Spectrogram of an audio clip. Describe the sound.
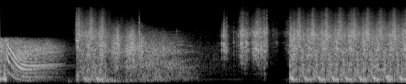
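Gunfire in a radio drama, warning shots aimed wide during a standoff: loud bursts of rapid shots, a short broken burst, then a sustained rattling volley.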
